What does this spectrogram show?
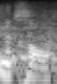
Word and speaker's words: Nichoel: It's just Nichoel. Well, that's it's perfect. Just spelled weird.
